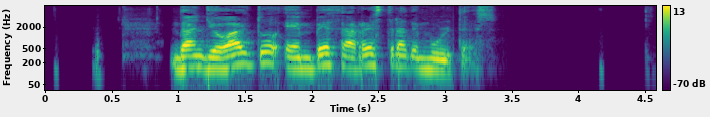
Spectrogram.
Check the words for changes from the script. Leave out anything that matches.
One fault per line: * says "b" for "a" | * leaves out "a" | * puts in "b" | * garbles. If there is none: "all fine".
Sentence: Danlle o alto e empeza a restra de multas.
all fine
